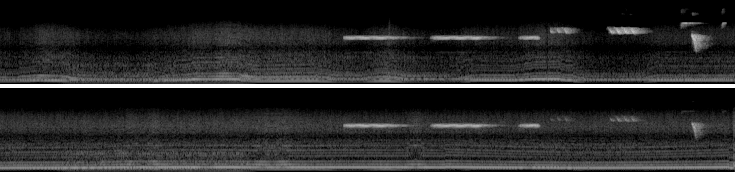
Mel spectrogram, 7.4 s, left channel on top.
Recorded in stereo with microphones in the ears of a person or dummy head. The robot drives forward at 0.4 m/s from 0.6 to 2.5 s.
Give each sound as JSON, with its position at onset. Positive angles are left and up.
{"t": 3.4, "sound": "a fire alarm", "side_deg": 5}
{"t": 5.5, "sound": "a bird", "side_deg": 75}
